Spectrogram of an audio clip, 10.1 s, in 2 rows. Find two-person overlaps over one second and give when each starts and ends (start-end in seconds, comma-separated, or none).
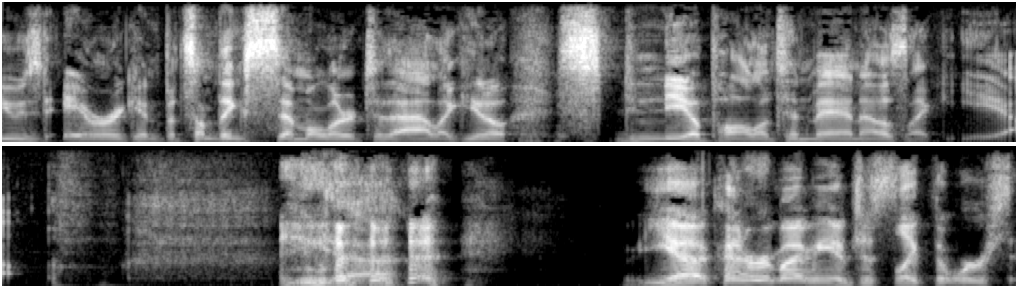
none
